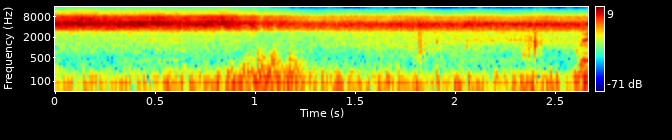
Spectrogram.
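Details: A cicada's steady, high, hissing drone runs without a break through an August day in a residential neighbourhood of Quincy, Illinois, beneath a man's voice and the low rumble of a light breeze.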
